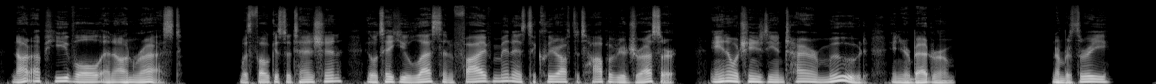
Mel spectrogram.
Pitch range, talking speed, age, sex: 95-130 Hz, 180 wpm, 30-49, male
